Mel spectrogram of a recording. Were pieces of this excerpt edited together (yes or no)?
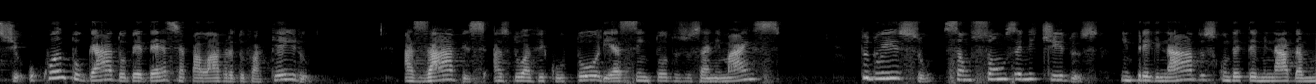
no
